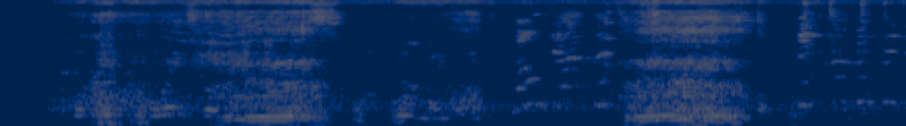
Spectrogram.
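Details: An adult man (a father) snoring, with rough, rattling snores mixed with a young child's laughter and babble; ordinary snoring.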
